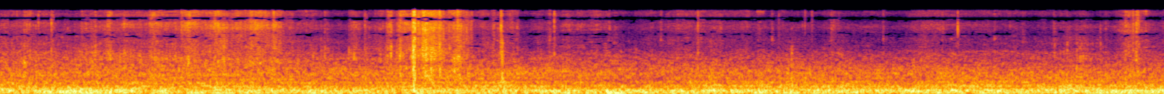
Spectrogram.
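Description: Clothing rustle and handling noise close to the microphone as a leather jacket is rummaged through, with a few sharp crackles over a steady low rumble.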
